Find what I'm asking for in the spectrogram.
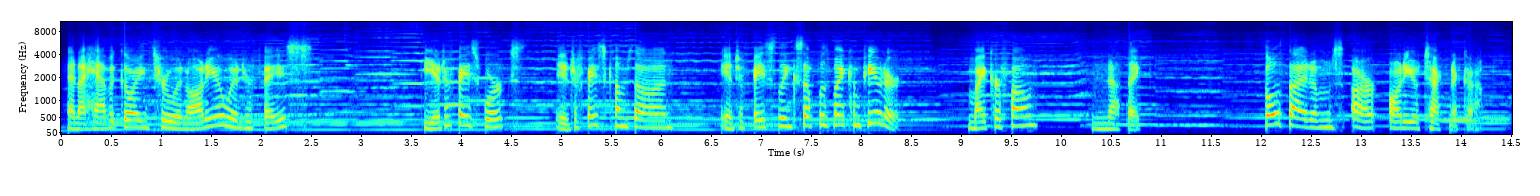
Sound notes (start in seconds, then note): none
